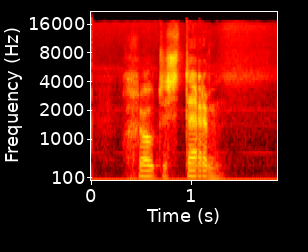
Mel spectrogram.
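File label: "grote stern", Dutch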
